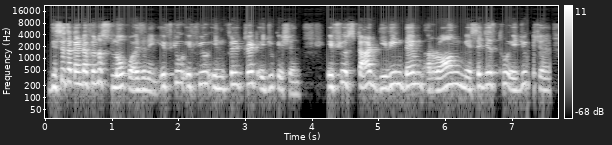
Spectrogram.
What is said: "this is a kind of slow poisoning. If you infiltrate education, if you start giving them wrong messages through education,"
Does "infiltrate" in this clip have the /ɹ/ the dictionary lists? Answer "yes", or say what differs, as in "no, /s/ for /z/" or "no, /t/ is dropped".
yes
